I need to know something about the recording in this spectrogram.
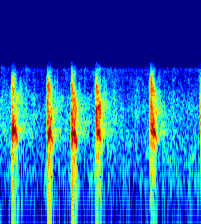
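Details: A nearly four-year-old Samoyed dog at Chessel Bay, Bitterne Manor, Southampton, England, filmed on a low-quality camera phone, gives six short sharp barks spaced roughly half a second to a second apart.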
